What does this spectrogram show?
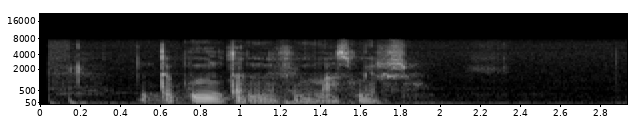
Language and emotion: Russian, neutral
